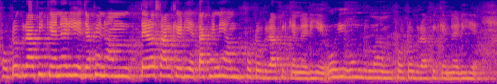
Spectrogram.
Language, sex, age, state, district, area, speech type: Maithili, female, 18-30, Bihar, Saharsa, rural, spontaneous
